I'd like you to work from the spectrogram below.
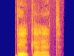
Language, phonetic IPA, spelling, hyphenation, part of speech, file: Hungarian, [ˈdeːlkɛlɛt], délkelet, dél‧ke‧let, noun, Hu-délkelet.ogg
- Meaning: southeast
